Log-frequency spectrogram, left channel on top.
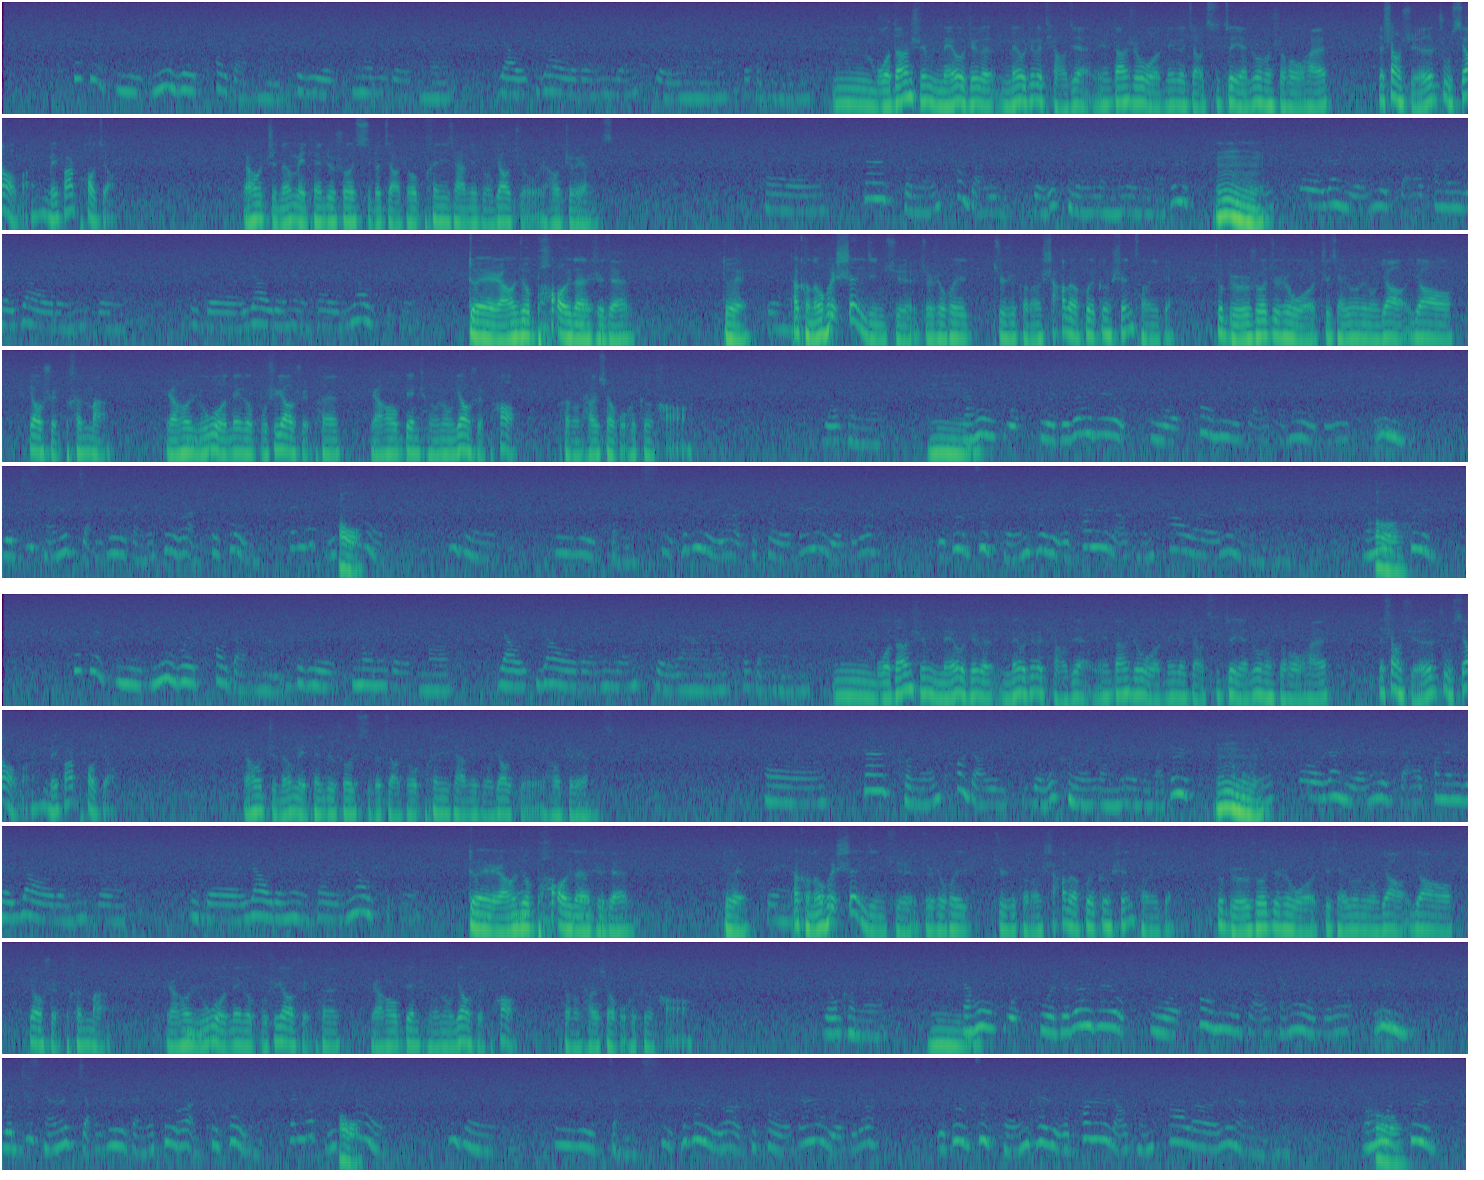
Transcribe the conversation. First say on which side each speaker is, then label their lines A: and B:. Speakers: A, on the right (about 30°); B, on the left (about 25°).
A: 但是你你也会泡脚吗？就是弄那个什么药药的那种水啊，然后泡脚啥的。
B: 嗯，我当时没有这个没有这个条件，因为当时我那个脚气最严重的时候，我还在上学的住校嘛，没法泡脚。然后只能每天就说洗了脚之后喷一下那种药酒，然后这个样子。
A: 哦，但是可能泡脚也有可能能那个吧，就是它等于哦让你的那个脚放在那个药的那个
B: 嗯，
A: 那个药的那种叫什么药水，
B: 对，
A: 你可能脚能够怎么
B: 然后就泡一段时间，对，
A: 对，
B: 它可能会渗进去，就是会就是可能杀的会更深层一点。就比如说，就是我之前用那种药药药水喷嘛，然后如果那个不是药水喷，
A: 嗯。
B: 然后变成那种药水泡，可能它的效果会更好。
A: 有可能。
B: 嗯，
A: 然后我我觉得就是我泡那个脚，反正我觉得 <clears throat> 我之前的脚就是感觉会有点儿臭臭的嘛，但是它不是那种
B: 哦
A: 那种就是脚气，它就是有点儿臭臭的。但是我觉得我就是自从开始我泡这个脚，可能泡了一两年吧。然后就是
B: 哦，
